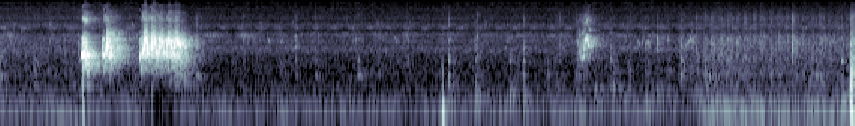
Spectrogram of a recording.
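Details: Vigorously calling male quail gives two harsh, buzzy bursts close together near the start. Later come scattered clicks, a thud, a softer high note and a low rumble.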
